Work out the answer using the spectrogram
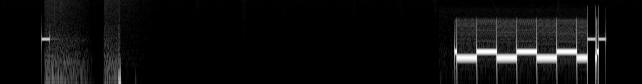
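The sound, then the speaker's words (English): A telephone number is dialed, with a couple of brief clicks first and then, after a pause, a quick run of steady electronic beeps that alternate between two pitches. “I'll just note as we dial her number”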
